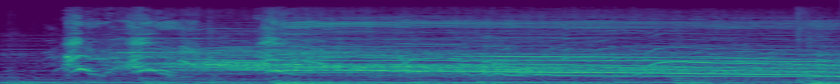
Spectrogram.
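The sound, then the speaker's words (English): A crowd howls together, many voices rising into long, sustained wails that slowly slide downward in pitch, loud and continuous over a low rumble for several seconds. “Take all that frustration inside you, ball it up in a tight little ball, and let it out in a howl.”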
